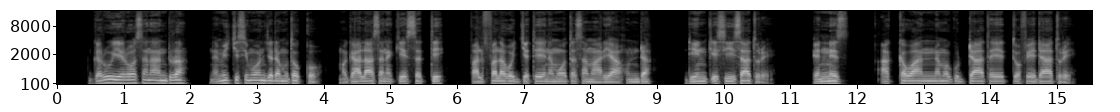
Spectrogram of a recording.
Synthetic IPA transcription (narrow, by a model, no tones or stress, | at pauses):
ɡɐɾuːjɛɾo̞ːsɐnaːnd̪ʊɾɐ | nʔɐmɪt͡ʃːɪsɪmo̞ːnd͡ʒɛᶑɐmʊt̪ɔkːɔ | mʔɐ̰ɡaːlaːsɐnɐke̞ːsːɐt̪ːɪ | fɐlfɐlɐɦɔd͡ʒːɛt̪e̞ːnɐmo̞ːt̪ɐsɐmaːɾɪjaːhʊnd̪ɐ | d̪iːŋkʼɪsiːsaːt̪ʊɾɛ̰ | ʔɪnːɪs | ʔɐ̰kːɐwaːnːɐmɐɡʊd̪ːaːt̪ɐʔeːt̪ːɪɔfe̞ːd̪aːt̪ʊɾɛ̰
